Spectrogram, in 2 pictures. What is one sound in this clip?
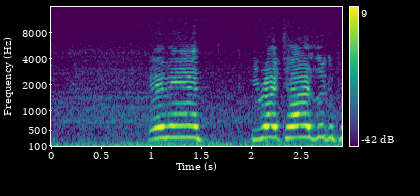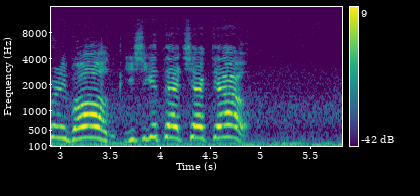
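A young man speaks cheerfully close by.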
